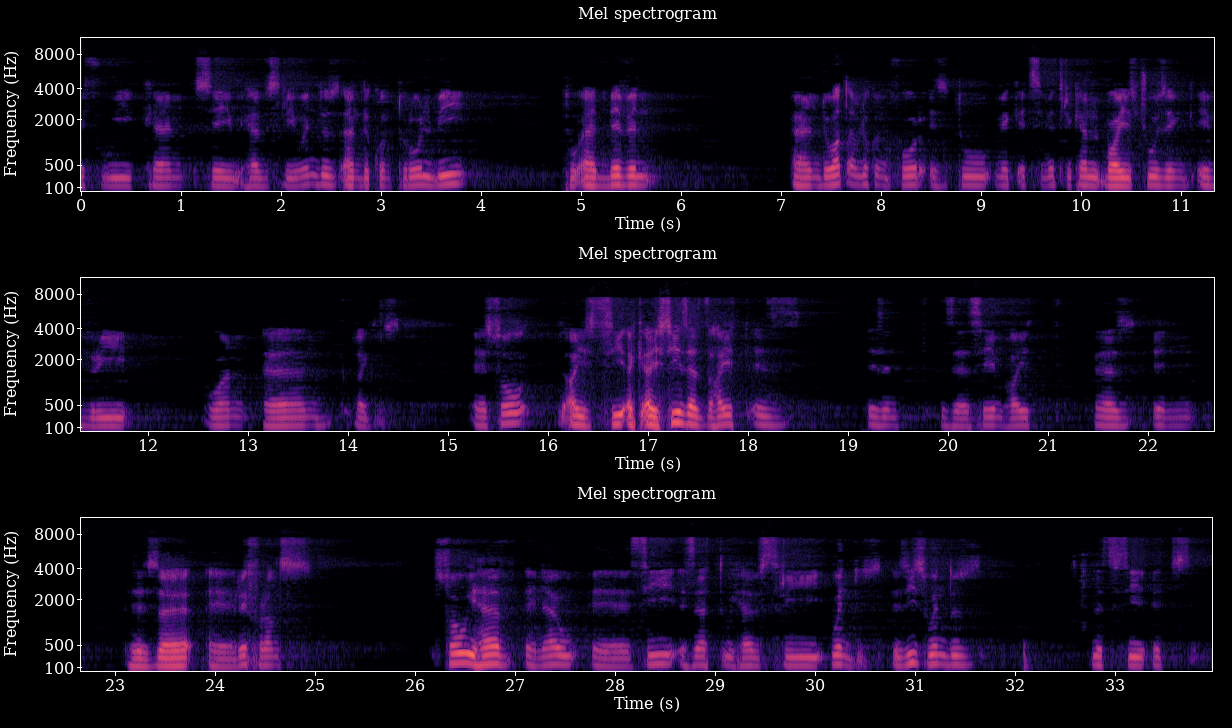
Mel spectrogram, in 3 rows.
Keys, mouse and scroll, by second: 0.9 ctrl+r, 2.1 a, 2.5-4.3 right drag, 3.5 ctrl+b, 5.3 ctrl+b, 8.5-10.3 drag, 8.8 a, 9.4-11.9 right drag, 10.9 ctrl+b, 15.7-17.3 drag, 15.8-17.8 typing, 19.7-21.5 drag, 22.7 ctrl+t, 24.1 ctrl+r, 27.1 ctrl+KP_1, 27.3 z, 28.7-30.5 drag, 29.3-30.9 right drag.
